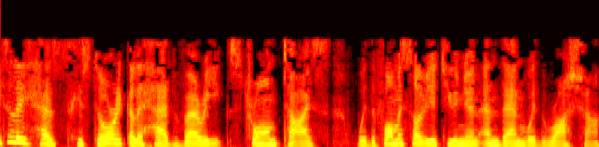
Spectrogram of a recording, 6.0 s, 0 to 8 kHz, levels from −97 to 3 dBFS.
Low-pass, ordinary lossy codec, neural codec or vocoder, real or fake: 7.2 kHz; MP3, 24 kbps; none; real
